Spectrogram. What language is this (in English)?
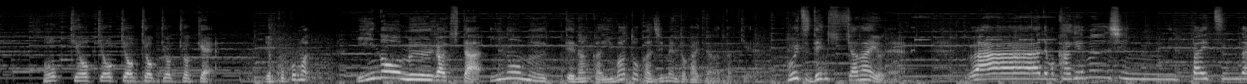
Japanese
